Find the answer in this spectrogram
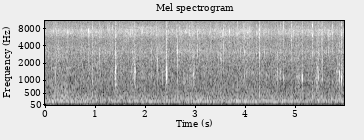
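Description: Steady rain pattering on a forest floor of fallen leaves, with scattered drops ticking now and then.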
